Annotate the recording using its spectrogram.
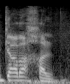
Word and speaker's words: Carvajal: le mieux Carvajal, je trouve. – Tu peux nous le refaire? – Vas-y. – Carvajal.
